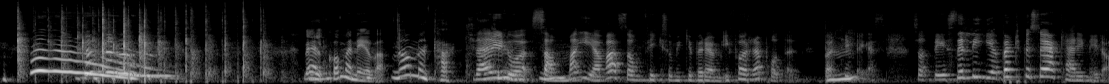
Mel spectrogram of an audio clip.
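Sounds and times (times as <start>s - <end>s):
small group applause: 0.0s - 3.1s
speech: 3.0s - 11.0s.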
